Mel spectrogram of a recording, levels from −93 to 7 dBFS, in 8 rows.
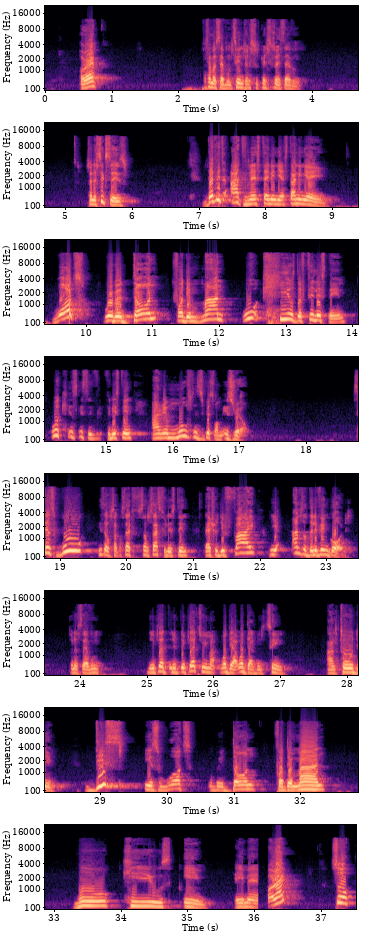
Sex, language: male, English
